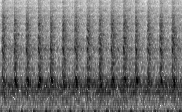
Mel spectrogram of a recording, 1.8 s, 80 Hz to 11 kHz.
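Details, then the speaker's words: 1988 Kawasaki LTD 440 after carb cleaning, on starting fluid and a non-stock battery: rapid pulsing about six per second, barely catching and never settling, then fading; weak spark suspected, plugs and ignition to be checked. "much what it was doing yesterday so I'm gonna check I'm gonna get down here and check this ignition make sure it's sparking"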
